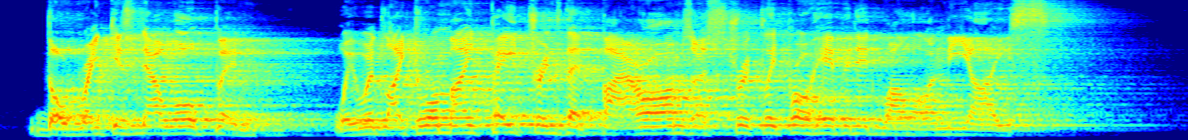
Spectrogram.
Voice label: Intercom cap open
